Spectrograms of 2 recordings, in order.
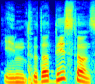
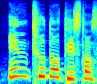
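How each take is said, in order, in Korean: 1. 'into the' 단어는 약하게 말해요. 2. 'into the' 단어는 강하게 말해요. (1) "이게 약하게 into the distance 이렇게 하셔야 돼" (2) "하면 안 돼"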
